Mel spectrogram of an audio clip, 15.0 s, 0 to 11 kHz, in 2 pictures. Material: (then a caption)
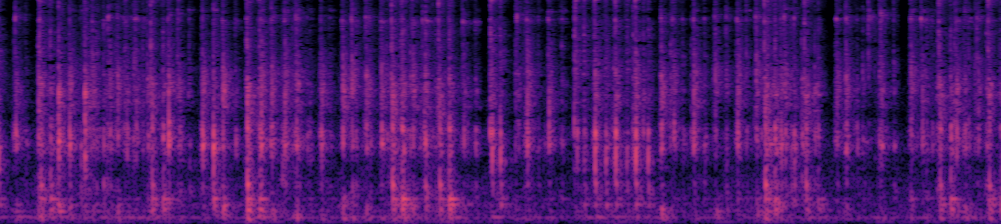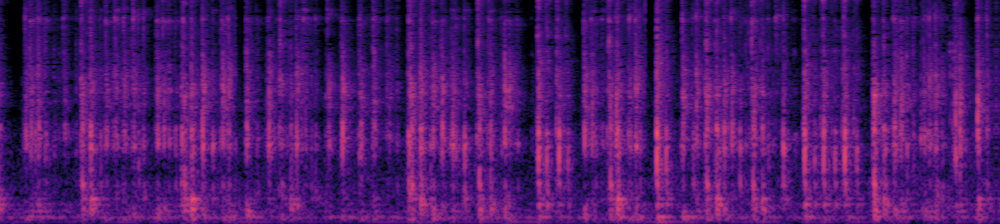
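Plastic. Fingertips type steadily on the keycaps of a black plastic mechanical keyboard with clicky Cherry MX Blue switches for about 15 seconds. The result is a dense run of sharp, bright clicks with short, dry decays and little low end.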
